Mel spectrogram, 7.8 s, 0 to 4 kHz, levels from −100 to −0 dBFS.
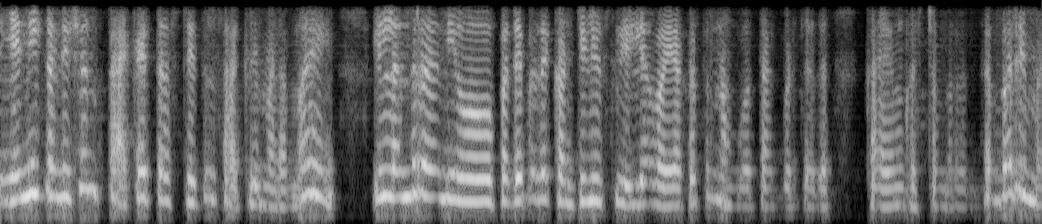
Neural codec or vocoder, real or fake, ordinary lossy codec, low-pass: vocoder, 24 kHz, 100 mel bands, Vocos; fake; none; 3.6 kHz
